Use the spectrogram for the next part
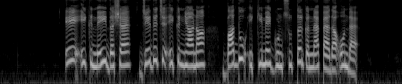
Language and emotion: Dogri, neutral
